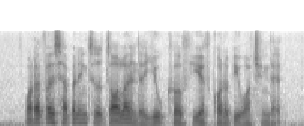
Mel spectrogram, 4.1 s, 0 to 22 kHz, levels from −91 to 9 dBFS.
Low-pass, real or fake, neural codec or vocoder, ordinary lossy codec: none; fake; codec, 16 kHz, 0.8 kbps, ZipCodec; none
